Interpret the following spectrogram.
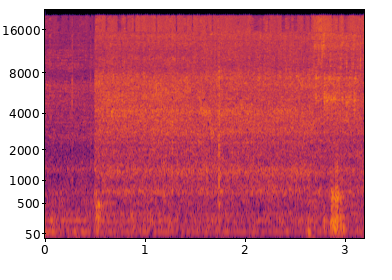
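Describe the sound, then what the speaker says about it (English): Paneer fries in a pan with a constant, even sizzle and hiss that starts abruptly and holds steady, with a couple of faint clinks near the end. "Now you can hear it sizzling, so that means getting closer to being done."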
